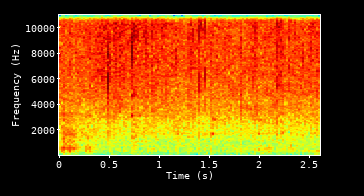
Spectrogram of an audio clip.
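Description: Ginger, onion and garlic sautéing in a pan, giving a steady close sizzle with light stirring scrapes throughout and no talking.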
